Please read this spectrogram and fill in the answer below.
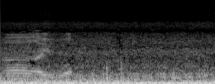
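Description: A motor yacht under way: a steady low rumble of engine, water and wind buffeting the microphone. A short voice call is heard in the first half second.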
